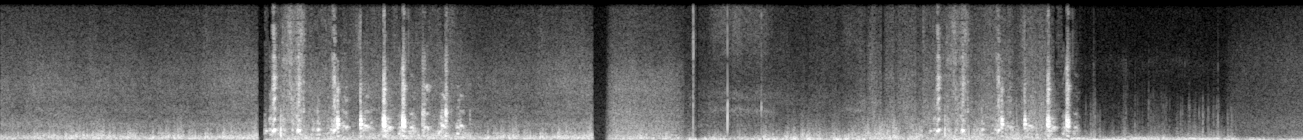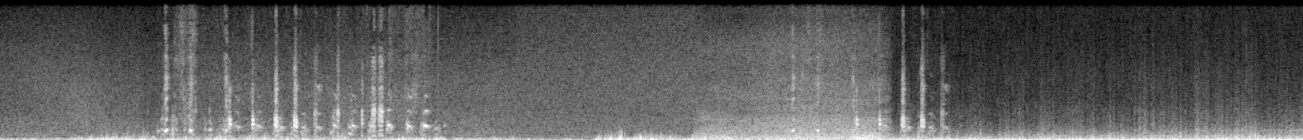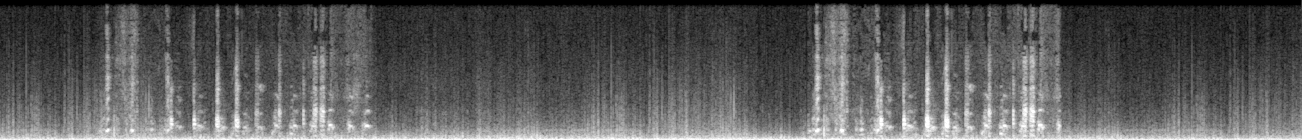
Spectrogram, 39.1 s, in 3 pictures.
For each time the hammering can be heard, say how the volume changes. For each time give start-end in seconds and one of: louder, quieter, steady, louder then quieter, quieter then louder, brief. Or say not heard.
not heard.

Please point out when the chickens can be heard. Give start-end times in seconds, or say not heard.
2.6-4.7, 9.3-10.8, 14.6-17.5, 20.9-22.6, 27.1-29.8, 34.1-36.7.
